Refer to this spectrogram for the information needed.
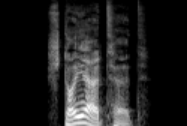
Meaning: inflection of steuern: 1. second-person plural preterite 2. second-person plural subjunctive II
- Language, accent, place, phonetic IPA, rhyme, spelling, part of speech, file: German, Germany, Berlin, [ˈʃtɔɪ̯ɐtət], -ɔɪ̯ɐtət, steuertet, verb, De-steuertet.ogg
